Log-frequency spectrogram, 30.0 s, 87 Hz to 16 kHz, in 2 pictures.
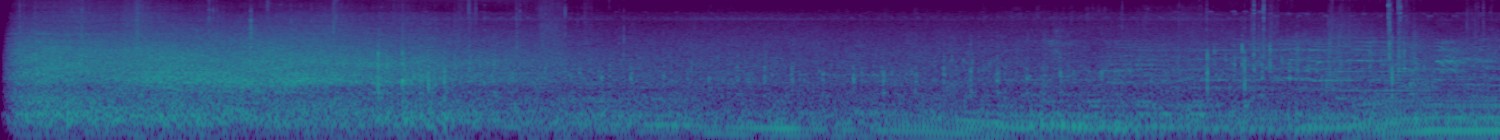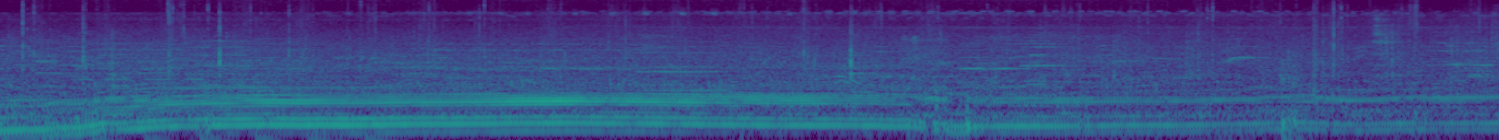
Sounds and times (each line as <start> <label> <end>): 0.0 big school buses, and charter buses, stop 29.9
0.0 sirens of the police cars and fire engines 29.9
